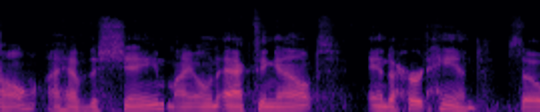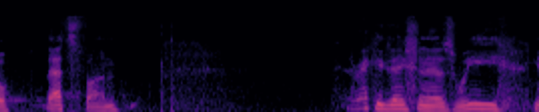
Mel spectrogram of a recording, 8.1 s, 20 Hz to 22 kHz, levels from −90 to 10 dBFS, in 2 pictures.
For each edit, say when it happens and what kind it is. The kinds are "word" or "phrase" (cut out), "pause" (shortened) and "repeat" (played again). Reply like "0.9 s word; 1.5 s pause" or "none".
1.2 s word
